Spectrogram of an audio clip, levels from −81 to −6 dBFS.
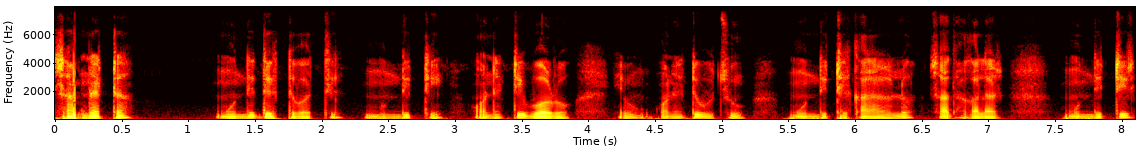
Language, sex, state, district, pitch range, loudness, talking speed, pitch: Bengali, male, West Bengal, Malda, 100-115 Hz, -25 LUFS, 125 wpm, 110 Hz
